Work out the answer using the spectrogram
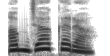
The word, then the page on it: ಅಬ್ಜಾಕರ: abjākara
